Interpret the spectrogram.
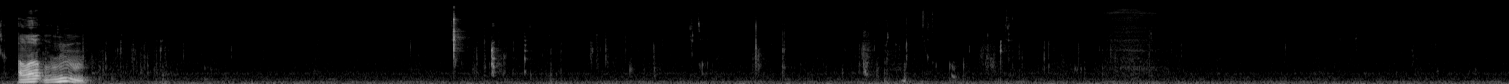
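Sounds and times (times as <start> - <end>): wet mouth clicks and smacks: 4.5 - 10.6.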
